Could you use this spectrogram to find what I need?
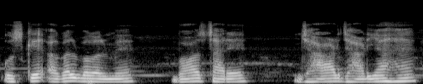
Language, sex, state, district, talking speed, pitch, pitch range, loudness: Hindi, male, Jharkhand, Garhwa, 125 wpm, 140 Hz, 130-145 Hz, -15 LUFS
